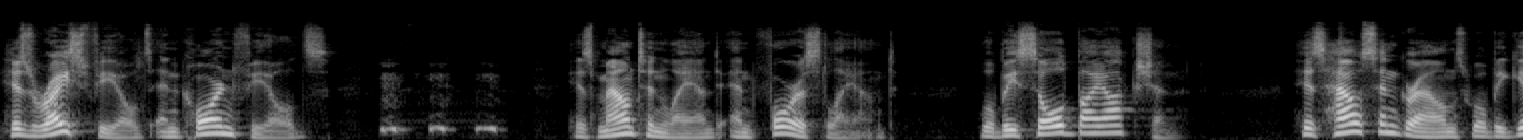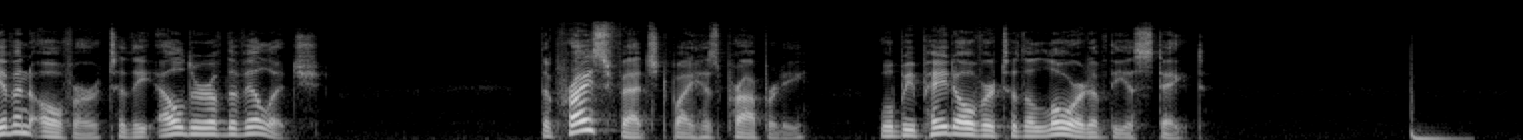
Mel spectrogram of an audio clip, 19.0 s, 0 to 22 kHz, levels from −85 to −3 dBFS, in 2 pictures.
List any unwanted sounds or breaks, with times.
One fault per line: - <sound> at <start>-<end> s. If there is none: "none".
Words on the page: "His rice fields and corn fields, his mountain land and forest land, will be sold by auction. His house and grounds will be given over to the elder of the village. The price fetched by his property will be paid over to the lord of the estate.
- laugh at 2.4-3.2 s
- thud at 18.3-18.8 s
